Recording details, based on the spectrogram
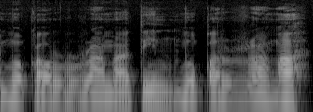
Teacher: دیکھیے مقرمات مقرمہ، یہ را کے اوپر شد ہے، تشدید ہے، اس را کو کہیں گے مشدد۔ اس کو 2 دفعہ پڑھیں گے، ایک دفعہ کاف سے ملائیں گے مقر، دوسرا را۔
